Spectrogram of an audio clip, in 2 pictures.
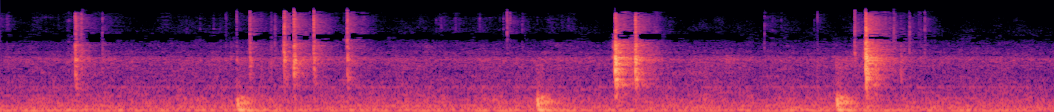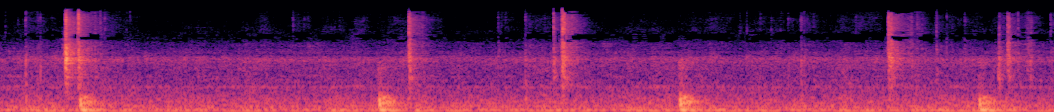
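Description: Scissors snipping through the green coating at the edge of a cake popsicle, trimming it: short sharp clicks roughly a second apart, some in quick pairs.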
